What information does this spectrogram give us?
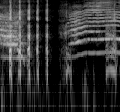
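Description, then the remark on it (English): A few quick, choppy vocal bursts give way to a drawn-out, tonal cat meow in a kitchen, then a second wavering meow, both clear. “they're having a cat parade in my kitchen. And then we hear, meow!”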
